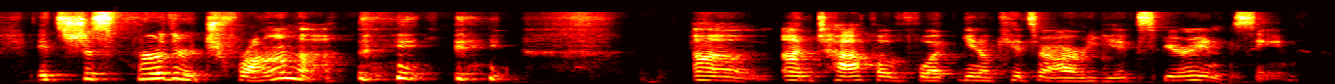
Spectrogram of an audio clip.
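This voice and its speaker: Lively intonation marks this woman's speech. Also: long, frequent pauses. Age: 30s. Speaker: podcast guest, former foster youth. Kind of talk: interview answer.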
